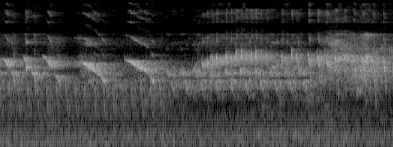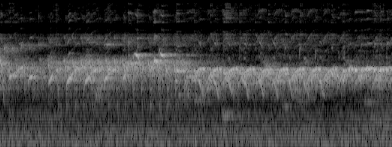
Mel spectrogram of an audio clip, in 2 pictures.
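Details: A canary sings warbled, scratchy phrases that blend into a continuous fast trill, holding a steady high pitch through the final seconds.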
